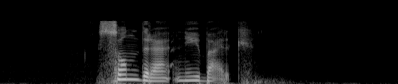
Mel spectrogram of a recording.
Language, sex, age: Norwegian, female, 50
